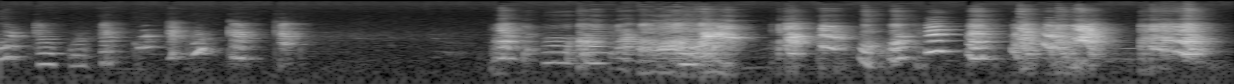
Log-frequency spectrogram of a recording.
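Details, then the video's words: Two male pet Eclectus parrots talking to one another with silly sounds; bouncy repeated nasal syllables, a brief silence, then loud raspy rapid chatter continuing to the end. "Eclectus boys making silly noises"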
